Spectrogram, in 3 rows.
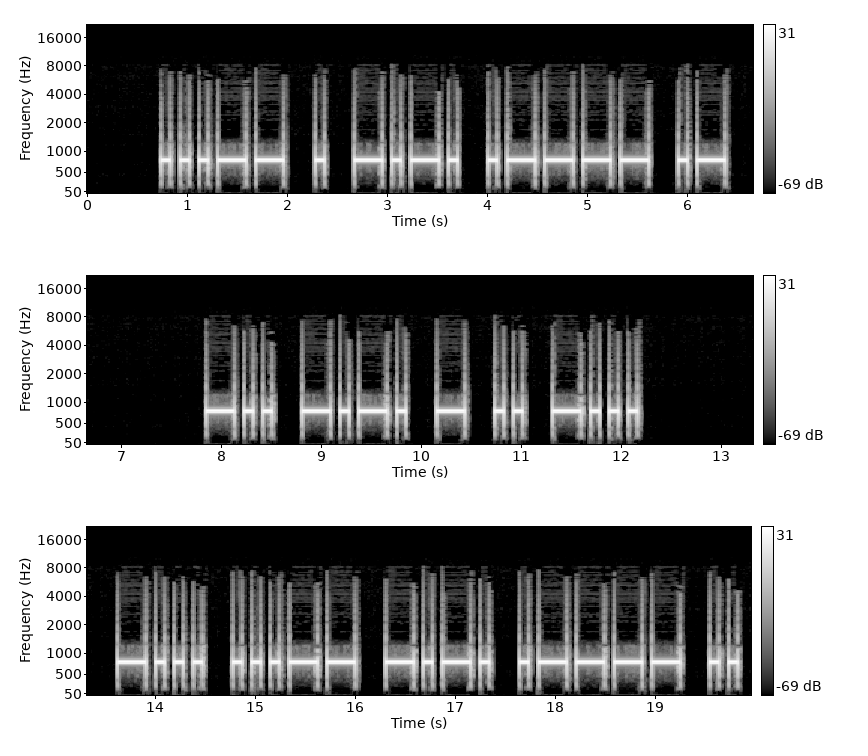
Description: Morse code, heard as a keyed tone, about 13 wpm, 800 Hz. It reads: 3EC1A DCTIB B3C1I
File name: LEZIONI / 5 LBVC / 5 LBVC 12wpm 1955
